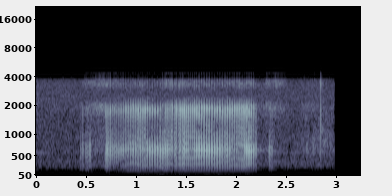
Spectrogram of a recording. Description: This is my pug chewie, hes so comfy and in a deep / Sleep snoring so loud!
